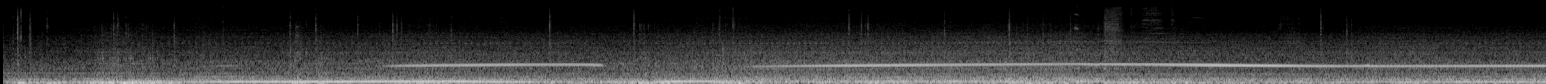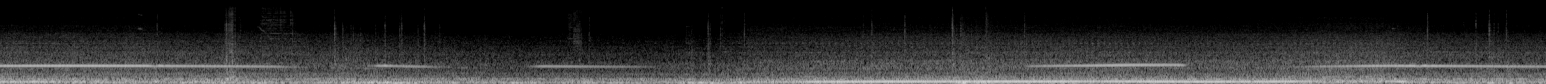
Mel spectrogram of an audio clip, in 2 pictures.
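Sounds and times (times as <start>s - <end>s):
low hum: 0.0s - 30.9s
road and engine noise: 0.0s - 30.9s
steady high whistle: 3.7s - 6.1s, 7.4s - 18.4s, 20.8s - 22.0s, 25.5s - 30.9s.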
